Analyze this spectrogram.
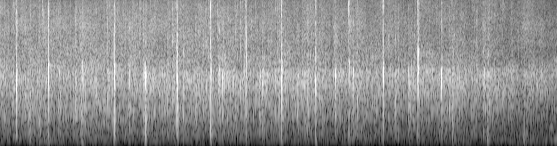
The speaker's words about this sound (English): Yes, that deserves applause.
